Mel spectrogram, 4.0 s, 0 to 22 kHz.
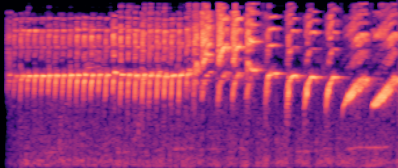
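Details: White-rumped shama, a 12-month-old Medan-type bird measuring 27 cm, singing: a rapid run of even high notes repeated about ten times a second, then a series of loud rising slurred whistles.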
